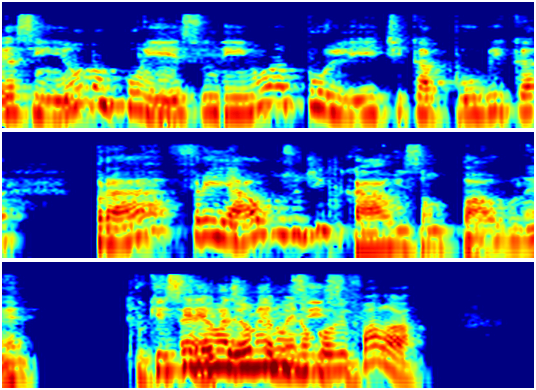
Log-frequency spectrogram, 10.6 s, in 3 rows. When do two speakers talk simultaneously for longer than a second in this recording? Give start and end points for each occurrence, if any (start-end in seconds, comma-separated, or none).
8.2-9.5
